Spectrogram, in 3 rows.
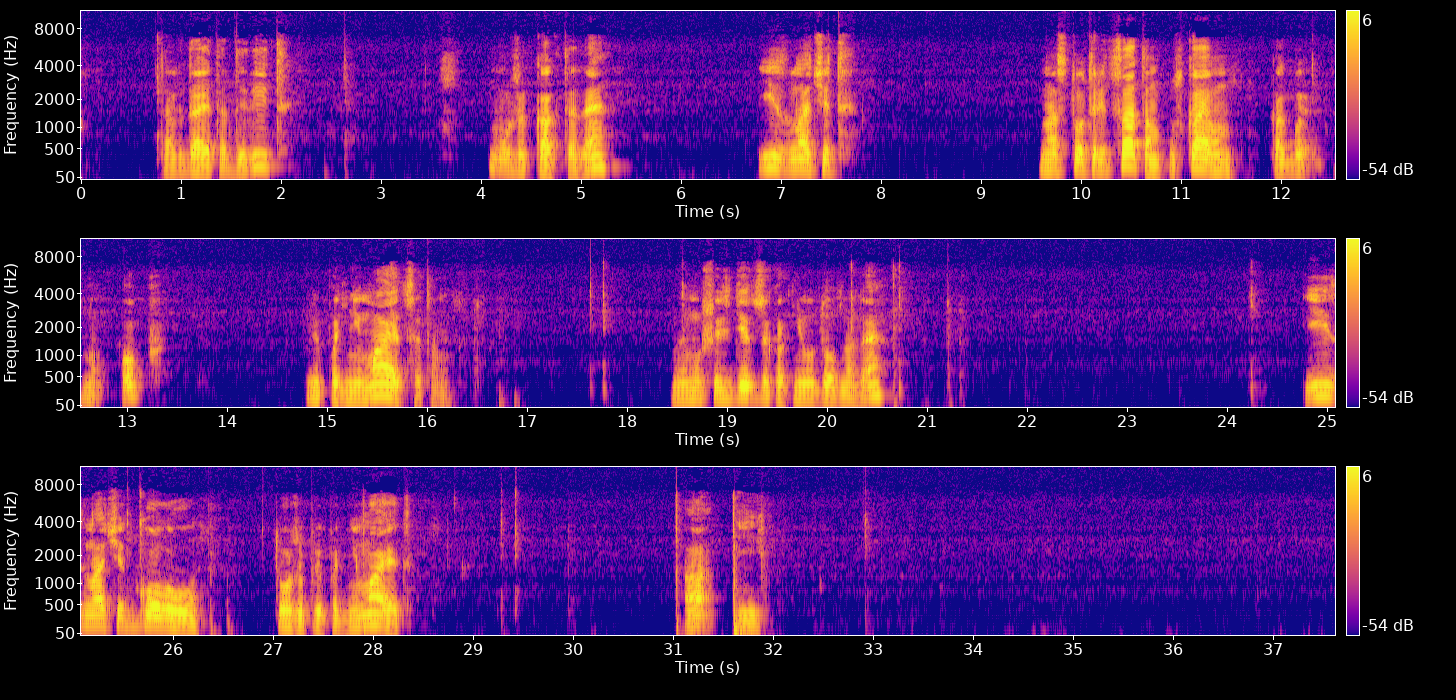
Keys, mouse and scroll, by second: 0.0-0.9 drag, 1.7 Delete, 2.8-10.4 drag, 11.0 click, 12.5 click, 12.8-15.9 drag, 17.0 r, 18.8-20.6 drag, 20.9-24.5 middle drag, 25.6 click, 27.2 KP_3, 28.0 r, 31.2 a, 31.8 i, 33.1-37.6 drag.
